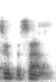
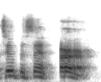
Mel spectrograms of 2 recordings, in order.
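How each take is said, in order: First: The ending runs smoothly into the word. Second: The ending is set apart as its own part. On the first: The speaker calls it wrong. "I don't say two percenter" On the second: The speaker calls it right. "I said two percent er. You see the er right here?"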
